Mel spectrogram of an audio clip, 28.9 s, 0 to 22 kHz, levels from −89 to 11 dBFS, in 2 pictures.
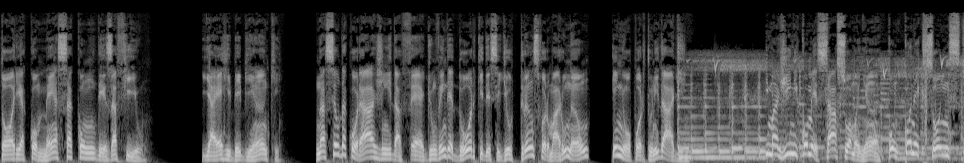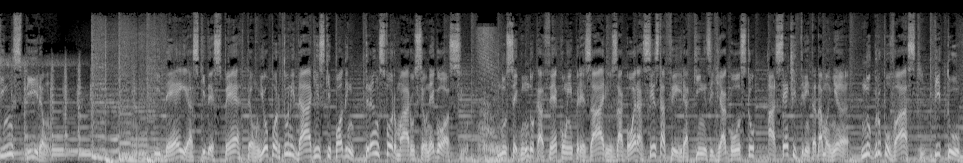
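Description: You'll catch short concealed packet loss six times: 1.41–1.44, 6.16, 11.06–11.08, 13.87–13.91, 16.51–16.55 and 22.31–22.34 s. Each time, 10 to 40 ms of audio arrived too late, and the receiver patched it by extending the preceding sound, leaving a quick smear or wobble.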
